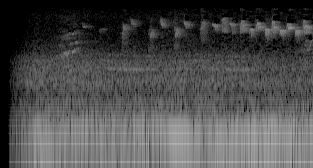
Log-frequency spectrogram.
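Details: Superb fairywren in Australia singing in the morning: a rapid, high, tinkling reel of short notes over a steady low rumble of wind or distant traffic.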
